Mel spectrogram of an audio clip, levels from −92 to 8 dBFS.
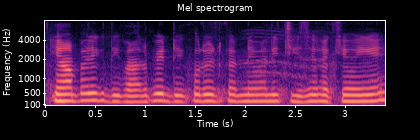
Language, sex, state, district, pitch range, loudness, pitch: Hindi, female, Bihar, Begusarai, 215-230 Hz, -18 LUFS, 225 Hz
